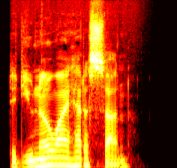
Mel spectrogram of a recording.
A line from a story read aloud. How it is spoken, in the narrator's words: his voice dropped an octave as he asked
